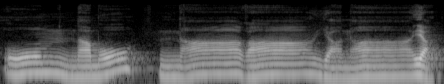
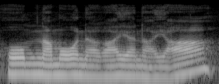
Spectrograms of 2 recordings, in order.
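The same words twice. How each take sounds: First: Om Namo Narayanaya slowly, with long O, Naa and Raa; correct vowel lengths. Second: Om Namo Narayanaya with short inner vowels and a long final Ya; mispronounced vowel lengths. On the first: Teacher giving the correction, slow long vowels in Om Namo Narayanaya. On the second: Teacher showing what not to say, short Nara and long end in Narayanaya. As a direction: rush Nara in Om Namo Narayanaya, stretch the last Ya. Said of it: "and not". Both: Shown as a demonstration.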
